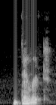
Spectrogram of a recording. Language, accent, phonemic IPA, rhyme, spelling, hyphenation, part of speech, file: English, Southern England, /ˈbɛɹɪk/, -ɛɹɪk, Berwick, Ber‧wick, proper noun, LL-Q1860 (eng)-Berwick.wav
- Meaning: Any of various places, including: Ellipsis of Berwick-upon-Tweed: a town in Northumberland, England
